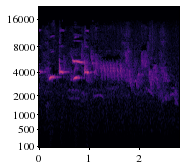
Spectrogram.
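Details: Birdsong on a spring morning in Brittany, with a few sharp high whistled notes followed by a fainter, blurred twittering that slides gradually downward.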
